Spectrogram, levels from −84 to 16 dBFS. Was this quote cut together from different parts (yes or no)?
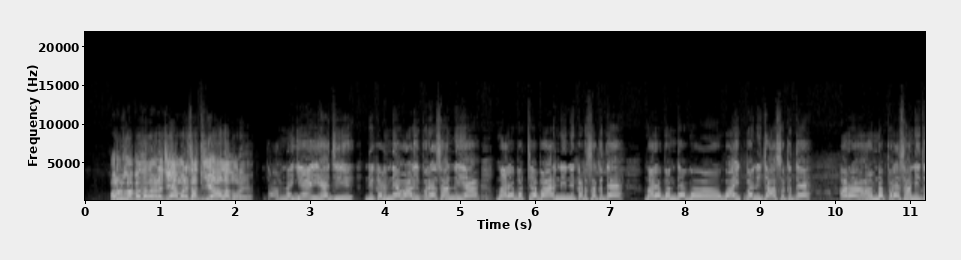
yes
